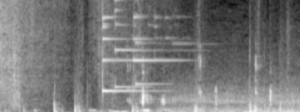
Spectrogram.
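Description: A bright game chime rings out.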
